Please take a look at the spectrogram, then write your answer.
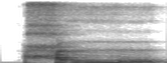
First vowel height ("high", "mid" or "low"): high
